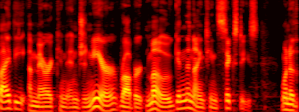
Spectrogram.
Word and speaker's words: Moog: Yes, Moog is pronounced Moog.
